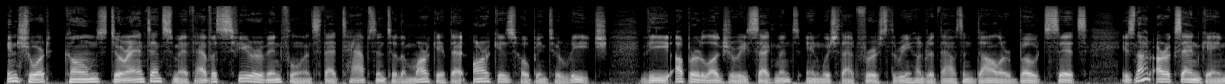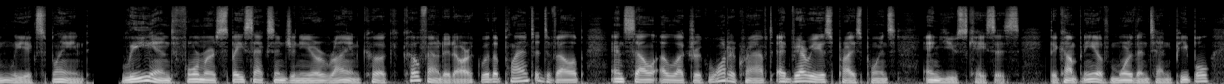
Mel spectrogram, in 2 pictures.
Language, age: English, 30-49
